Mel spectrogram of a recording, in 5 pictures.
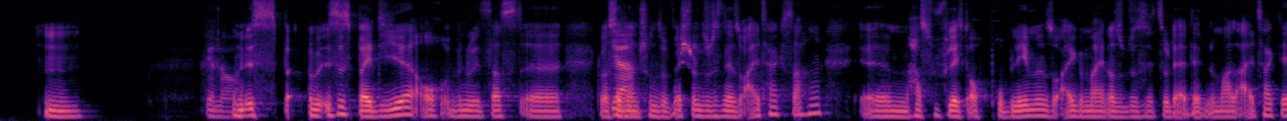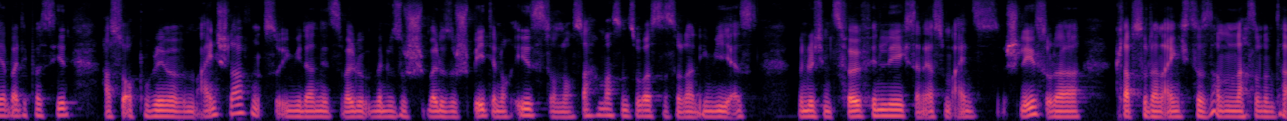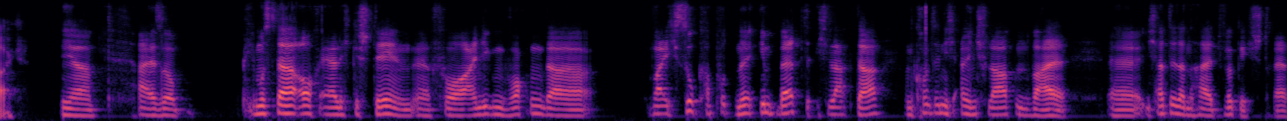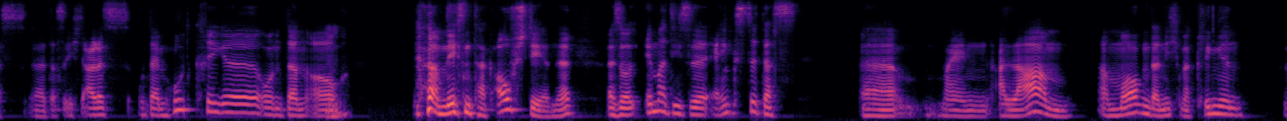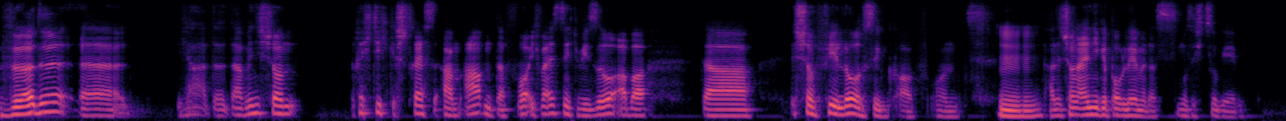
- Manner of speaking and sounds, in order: other background noise; tapping; snort
- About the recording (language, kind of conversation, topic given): German, advice, Warum gehst du abends nicht regelmäßig früher schlafen?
